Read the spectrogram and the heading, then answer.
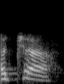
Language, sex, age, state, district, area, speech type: Hindi, female, 60+, Madhya Pradesh, Betul, urban, conversation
